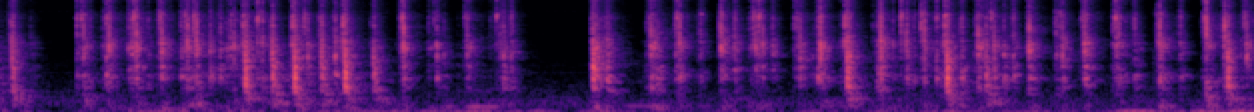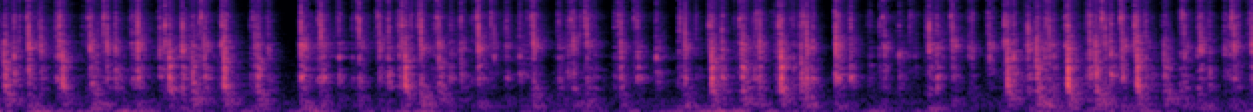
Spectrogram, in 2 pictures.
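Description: Fast typing with bare fingertips in fingerless knit gloves on a full-size black plastic mechanical keyboard with clicky switches and backlit keys. A rapid, continuous stream of sharp, bright clicks runs throughout, with only brief pauses near the start and around two seconds in.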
